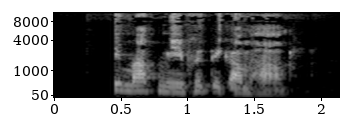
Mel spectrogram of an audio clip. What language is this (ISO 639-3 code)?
tha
